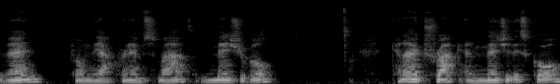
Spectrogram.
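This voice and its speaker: Speaking with a British accent, a man keeps a fairly low pitch, a fairly slow pace and fairly even intonation. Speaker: personal finance YouTuber. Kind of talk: tutorial. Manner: monotone.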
